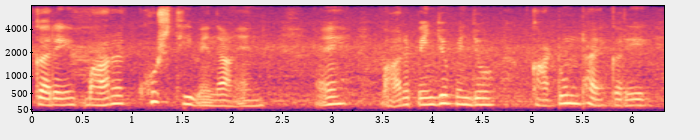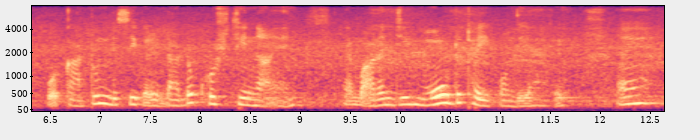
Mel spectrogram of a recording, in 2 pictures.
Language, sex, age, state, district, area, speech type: Sindhi, female, 30-45, Maharashtra, Mumbai Suburban, urban, spontaneous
